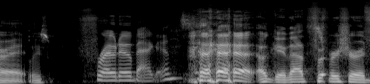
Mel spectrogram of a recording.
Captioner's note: laughs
